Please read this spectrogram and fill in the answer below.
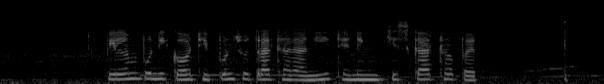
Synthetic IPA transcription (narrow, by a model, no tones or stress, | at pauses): piləmpunikɔd̪̥i̤pʊnsut̪ɾad̪̥ä̤ɾanid̪̥e̤nɪŋt͡ʃiskat̪ɾob̥ɛrt̪̚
